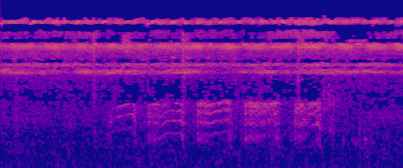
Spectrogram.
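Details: Wood frogs calling on the banks of the Claudie River in the Iron Range Rainforest, Cape York: a series of short, rasping, harmonic notes in quick succession over a steady high insect drone.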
